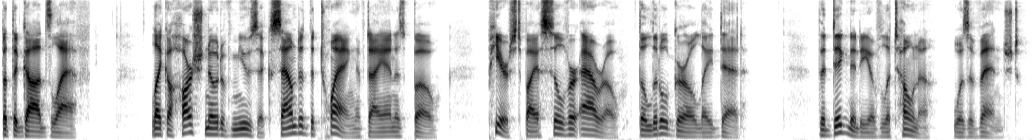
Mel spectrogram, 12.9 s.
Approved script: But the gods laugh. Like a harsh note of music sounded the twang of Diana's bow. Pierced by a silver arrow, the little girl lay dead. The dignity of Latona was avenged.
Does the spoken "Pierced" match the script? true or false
true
